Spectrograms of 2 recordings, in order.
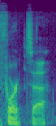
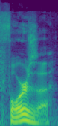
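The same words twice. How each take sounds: First: The z is sounded as a ts. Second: The z is sounded as a plain z. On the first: "If the word is German, then yeah, I think it would be Forza. ... Z's are pronounced like T's" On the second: "I thought it was just Forza"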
